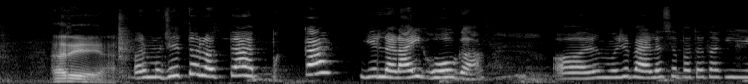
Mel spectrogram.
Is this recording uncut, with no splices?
no; 1 cut; at 1.1 s

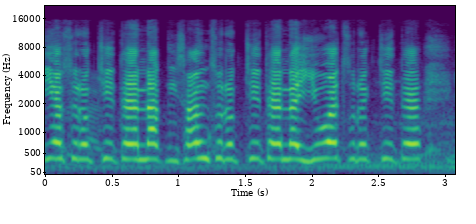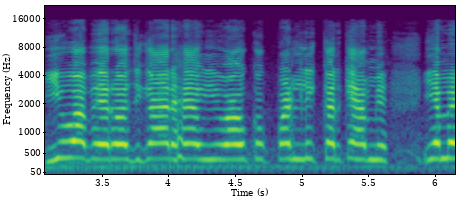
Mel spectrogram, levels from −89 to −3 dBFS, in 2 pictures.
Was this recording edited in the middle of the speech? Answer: no; 0 cuts

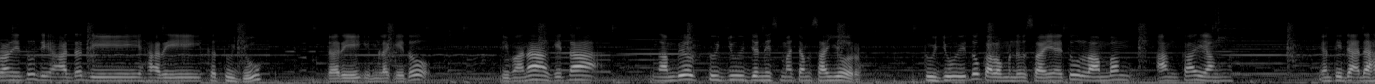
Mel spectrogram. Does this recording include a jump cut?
no; 0 cuts

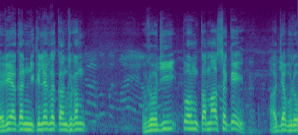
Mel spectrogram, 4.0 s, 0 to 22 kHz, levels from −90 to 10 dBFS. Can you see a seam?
no; 0 cuts

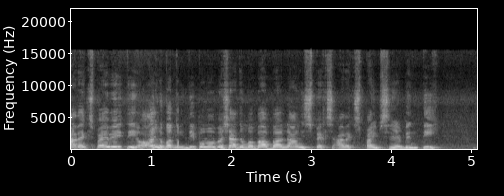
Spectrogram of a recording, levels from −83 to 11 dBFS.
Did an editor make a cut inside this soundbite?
yes; 1 cut; at 1.3 s

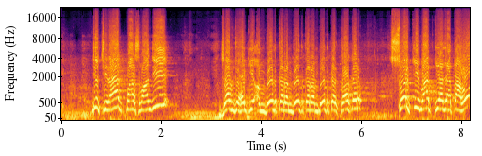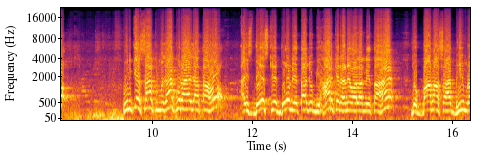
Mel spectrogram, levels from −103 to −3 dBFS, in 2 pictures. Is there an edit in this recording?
no; 0 cuts

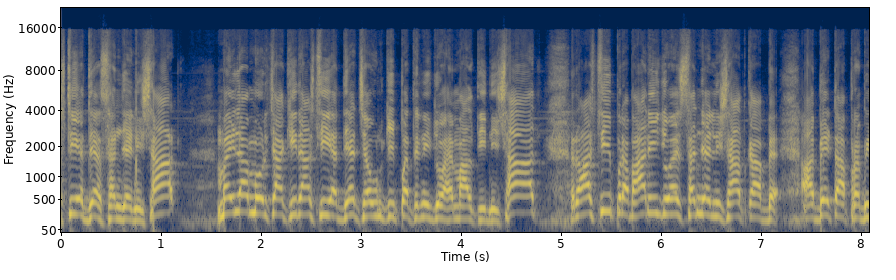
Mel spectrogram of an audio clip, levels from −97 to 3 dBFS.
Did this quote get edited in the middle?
no; 0 cuts

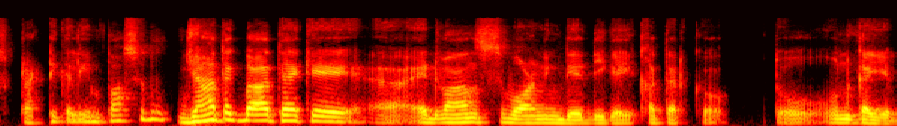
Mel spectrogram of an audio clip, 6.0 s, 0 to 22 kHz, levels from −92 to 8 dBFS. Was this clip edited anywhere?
no; 0 cuts

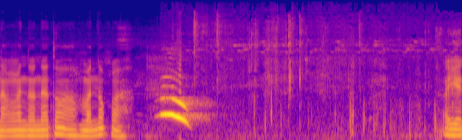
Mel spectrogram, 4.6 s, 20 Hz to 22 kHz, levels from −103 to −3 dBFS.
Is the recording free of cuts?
no; 1 cut; at 1.6 s

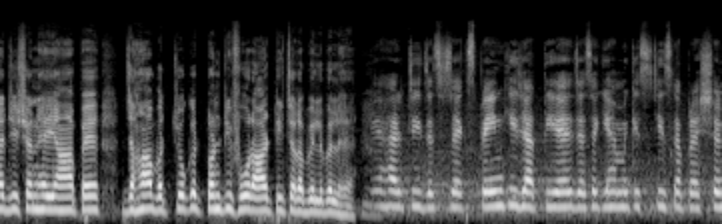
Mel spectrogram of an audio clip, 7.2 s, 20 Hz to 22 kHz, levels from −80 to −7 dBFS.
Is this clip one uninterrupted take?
no; 1 cut; at 3.8 s

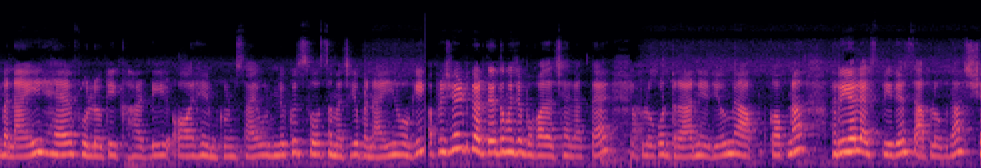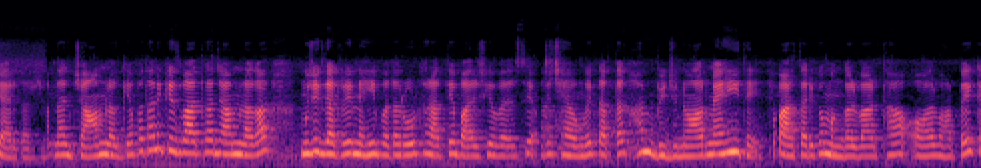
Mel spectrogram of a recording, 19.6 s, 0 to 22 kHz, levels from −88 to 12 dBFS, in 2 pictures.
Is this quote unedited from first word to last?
no; 5 cuts; at 4.3 s, 6.4 s, 10.3 s, 15.2 s, 17.6 s

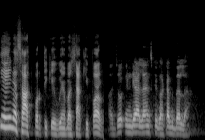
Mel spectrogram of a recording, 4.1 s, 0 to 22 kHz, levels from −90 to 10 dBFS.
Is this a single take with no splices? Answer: no; 1 cut; at 2.1 s

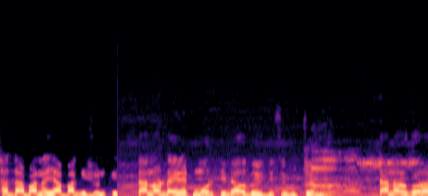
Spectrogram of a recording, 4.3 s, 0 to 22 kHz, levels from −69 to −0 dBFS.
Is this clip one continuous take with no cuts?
no; 1 cut; at 1.2 s

